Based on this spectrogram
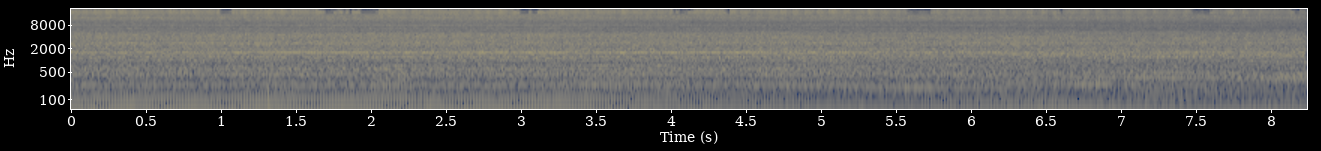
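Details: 2019 Hyundai Tucson 2.0L GDI Nu, 24,000 miles, cold idle on Mobil1 5W-20: faint, fairly quick knock under the running engine, owner calls it cold piston slap; switching to 5W-30 only slightly improved it.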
